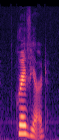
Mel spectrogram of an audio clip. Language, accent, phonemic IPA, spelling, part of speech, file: English, US, /ˈɡɹeɪvˌjɑɹd/, graveyard, noun, En-us-graveyard.ogg
- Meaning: 1. A tract of land in which the dead are buried 2. A final storage place for collections of things that are no longer useful or useable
